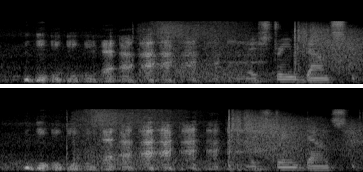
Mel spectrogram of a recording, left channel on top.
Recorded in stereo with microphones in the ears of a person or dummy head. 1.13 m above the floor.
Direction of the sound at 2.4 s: 55° left (ahead or behind).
